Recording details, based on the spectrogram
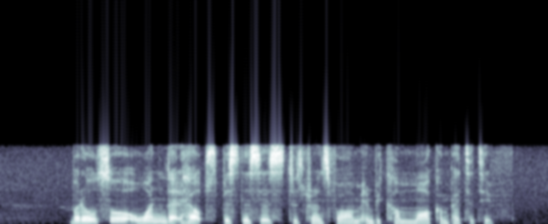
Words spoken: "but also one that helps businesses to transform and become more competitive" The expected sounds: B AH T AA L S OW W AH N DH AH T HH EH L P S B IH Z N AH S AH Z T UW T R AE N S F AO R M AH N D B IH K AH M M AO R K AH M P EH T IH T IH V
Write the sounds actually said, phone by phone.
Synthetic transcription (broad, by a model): B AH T AA L S OW W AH N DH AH T HH EH L P S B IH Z N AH S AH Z T UW T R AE N S F AO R M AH N B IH K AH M M AO K AH M P EH T IH T IH V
